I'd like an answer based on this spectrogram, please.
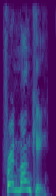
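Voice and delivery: high storybook shark calling out; shark shouting. A narrator's reading. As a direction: call up into the tree. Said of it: "Then he shouted".

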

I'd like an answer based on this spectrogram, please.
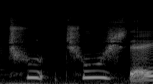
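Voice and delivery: lisping British "Tuesday" as "tuzteɪ"; British accent on "Tuesday". Retold or imitated. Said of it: "you can't even imitate the Brits".

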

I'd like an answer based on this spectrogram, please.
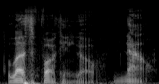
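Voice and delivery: low, slow, quiet challenge; lightly voiced big buff guy; low, slow tough guy. Voicing big buff guys' challenge.

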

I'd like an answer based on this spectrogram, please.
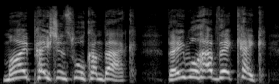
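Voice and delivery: high, emphatic prediction; defiant insistence. A narrator's reading. Doctor sure his patients will return, insistent.

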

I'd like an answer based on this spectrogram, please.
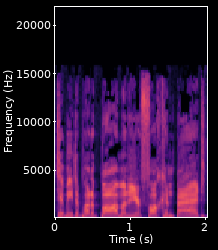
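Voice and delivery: put-on lightly done Irish accent; mock Irish accent. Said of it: "that sounded Irish".

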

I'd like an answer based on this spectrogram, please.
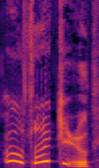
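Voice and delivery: very high, squeaky-voiced thanks; grateful creature voice. Fan voices the freed creature thanking Mantis, high put-on voice. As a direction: put on a tiny high voice of gratitude. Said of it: "And the guy's like".

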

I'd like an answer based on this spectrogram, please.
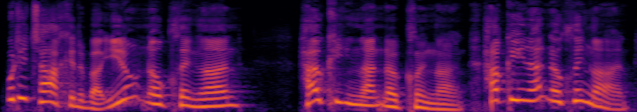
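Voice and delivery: high-pitched exasperated disbelief; mock incredulous. Fan confronting Uhura over her Klingon, incredulous. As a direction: scold her in rising disbelief.

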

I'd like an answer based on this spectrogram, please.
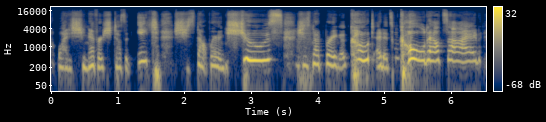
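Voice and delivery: mock-upset protector listing complaints; fussy stern worrier. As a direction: complain like an exasperated guardian. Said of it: "He's constantly like".

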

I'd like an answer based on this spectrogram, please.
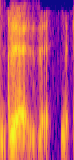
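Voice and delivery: ordinary talk, nothing marked

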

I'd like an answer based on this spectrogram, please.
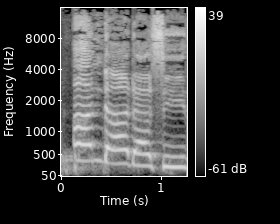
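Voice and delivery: high sung Jamaican crab imitation. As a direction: sing it like the cartoon crab. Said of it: "that fucking whatever Jamaican crab".

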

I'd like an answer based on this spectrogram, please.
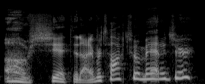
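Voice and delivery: high, fast alarmed question; suddenly panicked; shocked realization. Retold or imitated. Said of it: "I'm like".

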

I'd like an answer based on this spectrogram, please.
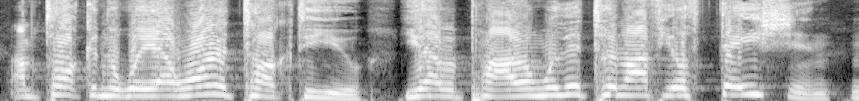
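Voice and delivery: hammed-up boxer telling off the host; mock Tyson comeback. Friend retelling Tyson's retort to interviewer, mock angry. Impersonating Mike Tyson snapping back.

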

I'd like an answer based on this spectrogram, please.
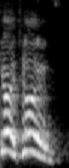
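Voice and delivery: high, loud groan of "Ah, Italians."; hammed-up exasperated farmer; mock exasperation. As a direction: sigh out the words at the Italians. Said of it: "They're like".

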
